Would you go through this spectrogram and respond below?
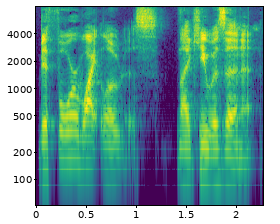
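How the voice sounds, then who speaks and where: A man co-hosting a podcast, chatting casually about film and TV in a halting, rambling way. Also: fairly low pitch, very animated, a little mellow, highs cut off. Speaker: podcast co-host.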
